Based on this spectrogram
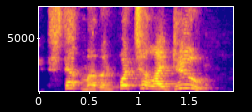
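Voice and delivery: put-on high-pitched childlike question, rising sharply before it falls; pleading child's question. Child asking stepmother what to do when a stranger speaks, high-pitched and questioning.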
